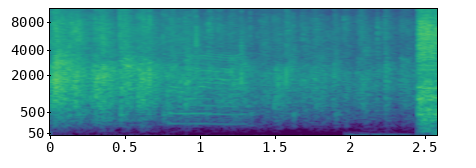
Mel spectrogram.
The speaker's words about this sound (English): Then I think everyone, please clap your hands.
